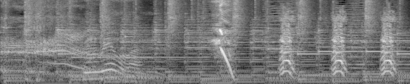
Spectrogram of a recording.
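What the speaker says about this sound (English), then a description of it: "Dog." A cartoon-style dog gives three short, evenly spaced barks near the end, following a sliding whistle over a continuous music backing.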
